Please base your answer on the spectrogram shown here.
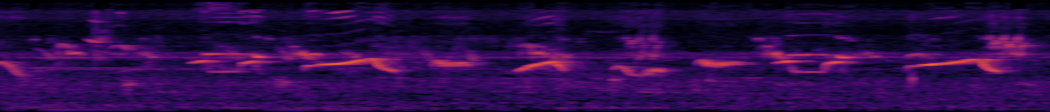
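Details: Birds singing in the countryside in the morning: clear whistled notes, many sweeping upward then dropping, given about once a second over a faint low rural hum.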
